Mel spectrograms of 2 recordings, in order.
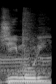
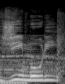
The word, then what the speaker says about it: Moody: I'm in here with G Moody, whose last name rhymes with duty.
